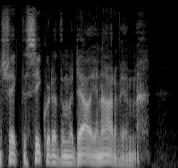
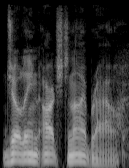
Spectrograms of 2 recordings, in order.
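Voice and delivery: plain reading voice

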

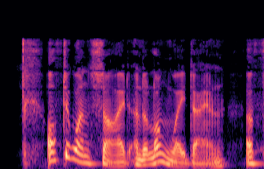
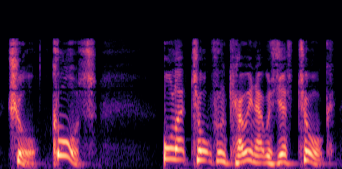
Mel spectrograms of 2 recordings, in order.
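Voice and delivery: high, insistent reassurance; slightly desperate; 7 semitones higher, 3 dB louder than usual. Acted. Evil Harry denying his old friend died, slightly desperate. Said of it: "a slight touch of desperation".

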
